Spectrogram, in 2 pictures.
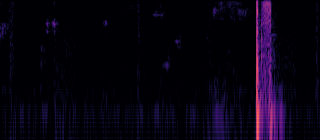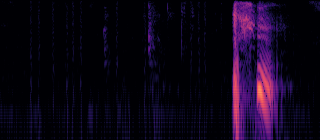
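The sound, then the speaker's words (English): Two short coughs break an otherwise quiet stretch, one brief burst early and a fuller, throatier cough near the end, both fairly loud against faint background ticking. “No, I was just a little cough there.”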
